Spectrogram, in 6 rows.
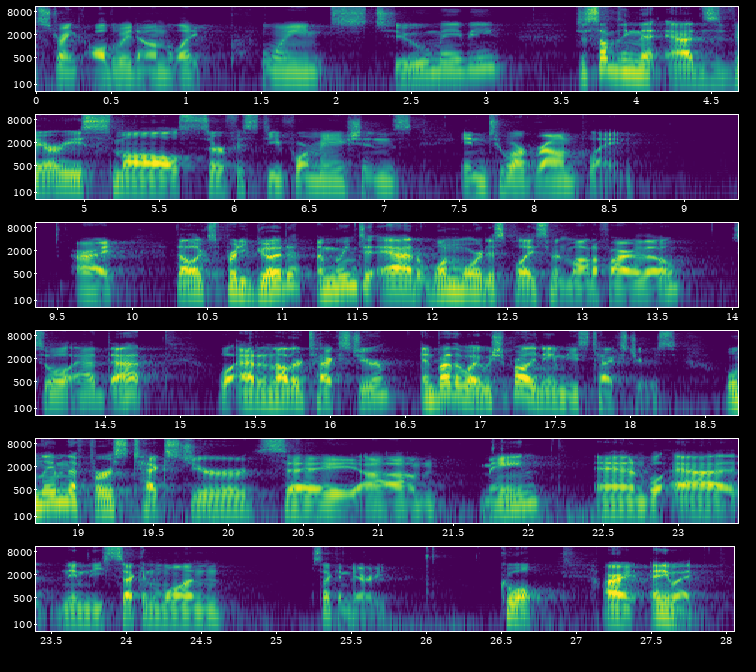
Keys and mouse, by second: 3.7-5.1 middle drag, 7.7 click, 11.9-14.4 drag, 15.4-17.2 drag.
